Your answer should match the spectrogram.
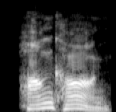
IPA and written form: ˌhɒŋˈkɒŋ (Hong Kong)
